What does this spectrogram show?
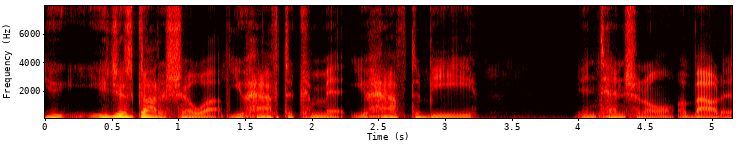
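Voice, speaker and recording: The recording of this somewhat breathy man has a dry, close sound with no echo. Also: fairly low pitch for a man, lively intonation, moderate pace. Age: 30s. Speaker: podcast co-host. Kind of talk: casual chat about faith and a book. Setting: remote recording over the internet.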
